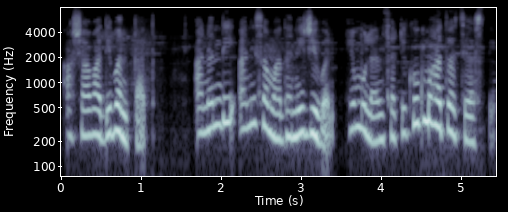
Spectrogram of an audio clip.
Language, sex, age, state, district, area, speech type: Marathi, female, 18-30, Maharashtra, Kolhapur, urban, spontaneous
